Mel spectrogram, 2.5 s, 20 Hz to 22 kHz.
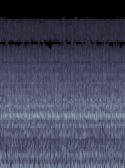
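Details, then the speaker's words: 2007 Ford F-150 5.4L 3-valve with cylinder 2 misfire (P0302) during a relative compression test: fast, steady cranking with no uneven slowdowns, all cylinders even at zero percent, so compression is healthy and not causing the misfire. "it cranks nice and fast that feels a little inconsistent but it sounds good now we're good all the way across zero percent so they're all even"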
